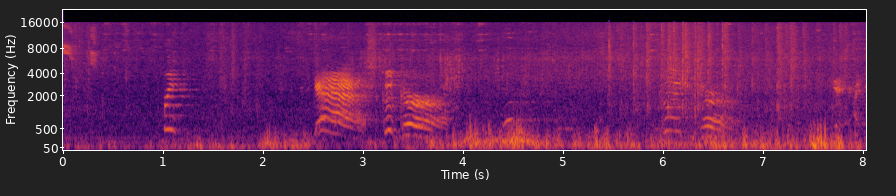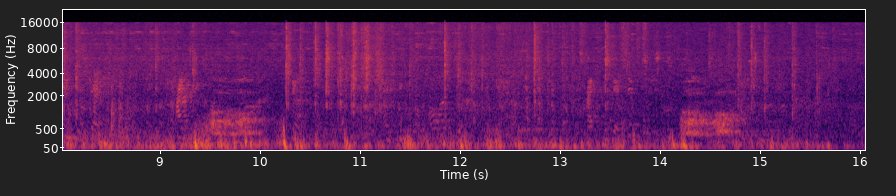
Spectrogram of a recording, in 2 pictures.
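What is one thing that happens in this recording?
A woman calls out to a dog with animation outdoors, not far off.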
